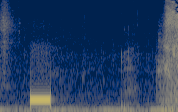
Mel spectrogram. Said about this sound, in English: Okay, sometimes this phone line gets fucked up.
